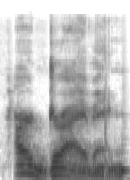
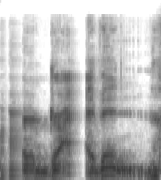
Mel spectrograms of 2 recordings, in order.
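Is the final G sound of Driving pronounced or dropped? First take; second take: pronounced; dropped. First: The final G sound of Driving is pronounced. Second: The final G sound of Driving is dropped. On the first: The speaker calls it wrong. "Did you pronounce the the non-existent G?" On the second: The speaker calls it right. "that's better"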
